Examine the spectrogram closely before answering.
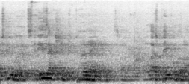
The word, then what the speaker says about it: Capernaum: I've been mispronouncing poor old Capernaum as Capernaum, but I did a little bit of homework, so it's actually a combination of two words. It is actually Capernaum, so all those people that I said were wrong.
